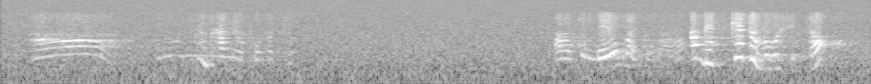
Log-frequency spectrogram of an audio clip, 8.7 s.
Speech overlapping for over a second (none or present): none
